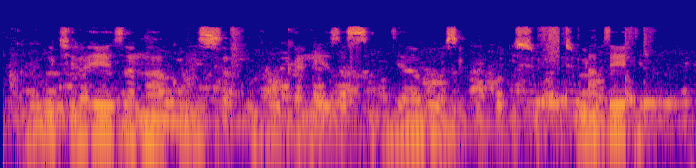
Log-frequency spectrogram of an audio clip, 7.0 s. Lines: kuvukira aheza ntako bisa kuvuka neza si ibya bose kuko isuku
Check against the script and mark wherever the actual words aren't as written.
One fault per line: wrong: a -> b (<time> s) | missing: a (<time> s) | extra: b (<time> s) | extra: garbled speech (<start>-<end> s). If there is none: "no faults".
extra: garbled speech (5.6-6.4 s)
